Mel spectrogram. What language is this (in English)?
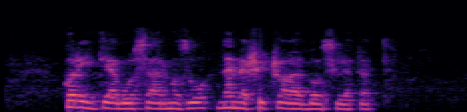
Hungarian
